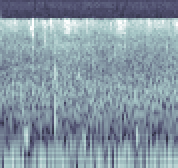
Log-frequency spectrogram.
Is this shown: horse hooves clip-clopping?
yes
